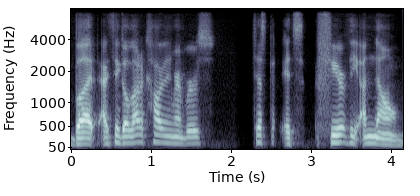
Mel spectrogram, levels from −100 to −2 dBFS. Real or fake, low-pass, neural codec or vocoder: fake; 7.2 kHz; codec, 16 kHz, 0.8 kbps, ZipCodec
